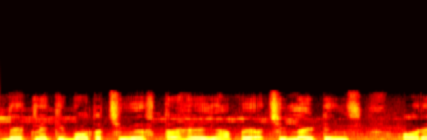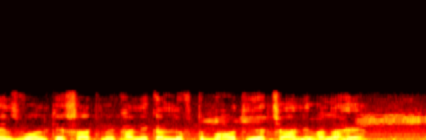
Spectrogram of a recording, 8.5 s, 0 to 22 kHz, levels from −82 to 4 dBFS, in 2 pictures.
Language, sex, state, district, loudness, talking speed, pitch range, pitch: Hindi, male, Rajasthan, Bikaner, -12 LUFS, 160 wpm, 100-115 Hz, 105 Hz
